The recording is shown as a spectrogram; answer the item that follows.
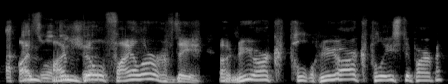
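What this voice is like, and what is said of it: Bad British-actor American accent. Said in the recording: “British actor doing American ... A terrible British accent.”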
